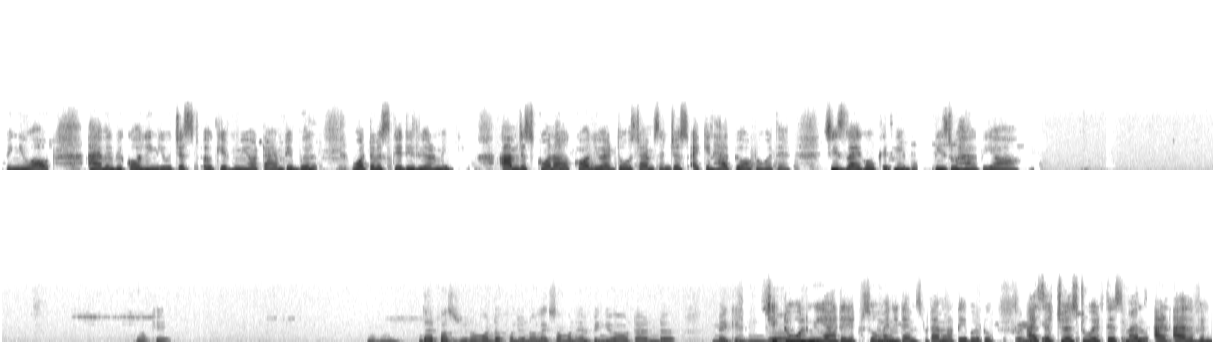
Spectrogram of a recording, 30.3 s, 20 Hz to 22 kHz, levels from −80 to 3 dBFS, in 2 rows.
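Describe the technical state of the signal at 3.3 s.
The far end's echo canceller is likely failing to remove all of what its microphone picks up from the loudspeaker, so a faint echo leak runs from 0.8 s to 13.03 s, covering this moment. A delayed copy of the speech returns about 270 ms behind the original, very low at roughly 25 dB under the direct speech. It sounds like a ghostly trailing repeat beneath the talker.

Both sides talk at once at the same moment, and the echo canceller cannot separate the near-end talker from the loudspeaker echo, so it turns both down. This is likely what produces speech suppressed in double talk from 3.26 s to 3.36 s. The talker's speech drops by about 40 dB for roughly a tenth of a second, heard as a brief hole that nearly silences the speech. Throughout, the call's microphone processing limits the band to 8 kHz, which is normal.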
